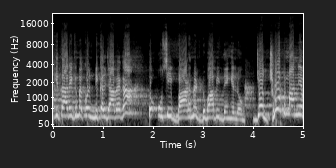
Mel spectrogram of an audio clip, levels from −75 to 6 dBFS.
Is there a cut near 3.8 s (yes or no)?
yes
